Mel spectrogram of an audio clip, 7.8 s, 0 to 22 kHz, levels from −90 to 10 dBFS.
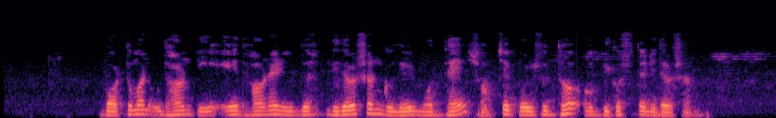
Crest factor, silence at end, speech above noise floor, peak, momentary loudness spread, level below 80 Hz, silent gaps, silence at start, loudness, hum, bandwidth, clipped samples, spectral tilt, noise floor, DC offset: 18 dB; 0.7 s; 45 dB; -4 dBFS; 6 LU; -54 dBFS; none; 1 s; -20 LUFS; none; 6.6 kHz; under 0.1%; -10.5 dB/octave; -65 dBFS; under 0.1%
